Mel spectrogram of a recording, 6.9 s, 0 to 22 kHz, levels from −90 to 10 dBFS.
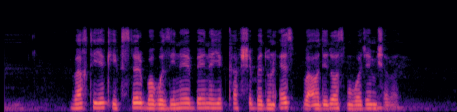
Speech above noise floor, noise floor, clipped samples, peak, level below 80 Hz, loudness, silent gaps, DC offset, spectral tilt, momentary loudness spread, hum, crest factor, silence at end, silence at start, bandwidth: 39 dB; -64 dBFS; under 0.1%; -10 dBFS; -60 dBFS; -26 LUFS; none; under 0.1%; -6.5 dB/octave; 6 LU; none; 16 dB; 0.85 s; 0.05 s; 8 kHz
